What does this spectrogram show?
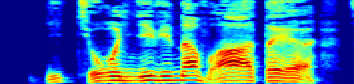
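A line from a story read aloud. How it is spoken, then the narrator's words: Hoarse whisper. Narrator (Russian): перейдя на хриплый шепот, продолжал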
